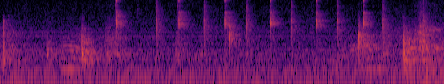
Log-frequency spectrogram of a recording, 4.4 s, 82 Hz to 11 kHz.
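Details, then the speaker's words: Baratza Sette 270Wi coffee grinder: crisp, evenly spaced light clicks as the hopper is locked clockwise, the hopper safety switch engaging normally (motor needs this plus a grind setting below 31). "Why? Well, there's some safety switches. If you listen closely, you can hear a safety switch clicking when I lock my hopper in."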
